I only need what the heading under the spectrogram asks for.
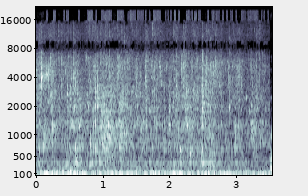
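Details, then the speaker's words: Hot-water boiler heating zone bled backwards from the supply side, no-heat service call: water spits and gurgles in uneven bursts from the hose as air is purged from the zone lines. "look at that air look at the hoses kind of convulsions that's the air that's air in the lines"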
